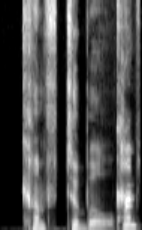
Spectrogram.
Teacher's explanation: It's almost like the or and the a just vanish. They get completely swallowed. It goes from 4 syllables down to 3, maybe even 2.5 sometimes. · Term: compress syllables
